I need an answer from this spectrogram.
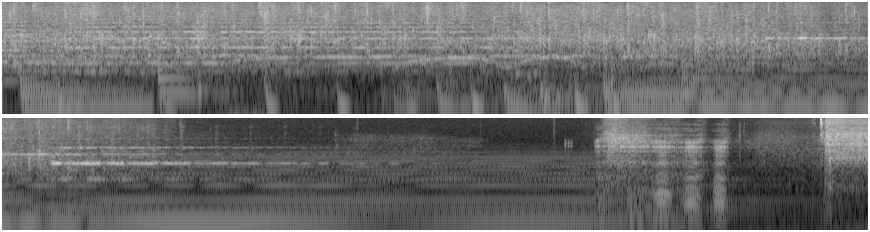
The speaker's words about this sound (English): Thank you. Matter of fact, some more applause.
